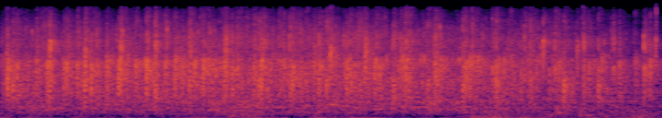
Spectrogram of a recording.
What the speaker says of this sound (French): Les applaudissements des supporters, du public ici dans ce stade de Parchal.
